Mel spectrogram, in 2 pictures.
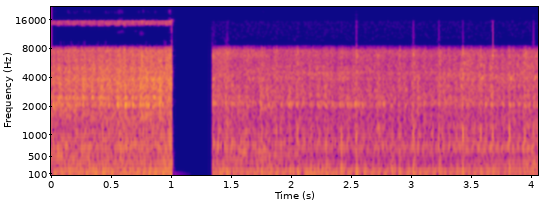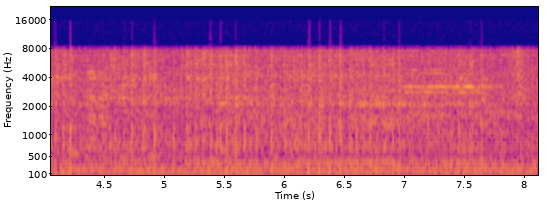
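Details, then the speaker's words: H100S motorcycle single after repair (new original stator coil fitted, carburettor fixed and adjusted): a firm, steady beat with no skipped pulses or stumbles; the misfire is gone. "বাইকের misfire নেই, বাইকের যে misfire করতেছিল আমরা coil লাগাইছিলাম, যেহেতু বাধা coil ছিল এর কারণে কিন্তু আমরা অরিজিনাল একটা নতুন কয়েল লাগিয়ে দিয়েছি।"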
